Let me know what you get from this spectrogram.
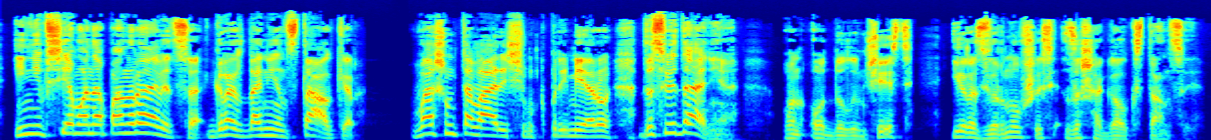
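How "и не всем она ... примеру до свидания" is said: higher, louder, officious and polite; a bureaucrat brushing off visitors at night; cool Reich officer. Acted. Reich officer answering the messengers, officious.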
